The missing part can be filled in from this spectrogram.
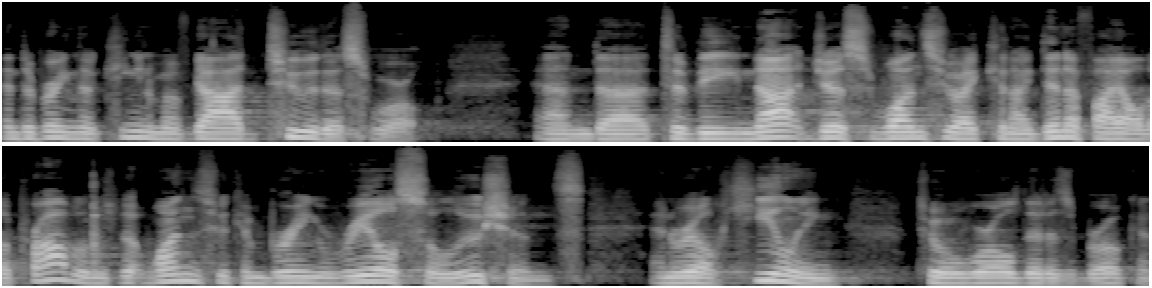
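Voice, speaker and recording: With a plain, everyday voice, a man talks at a moderate pace over a quiet background, his fairly high pitch showing ordinary variation. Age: 50s. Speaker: pastor. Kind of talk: sermon.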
